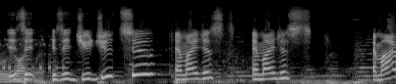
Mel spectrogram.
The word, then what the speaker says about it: jujutsu: Oh, so it can be pronounced as jujitsu. It's just, Ah. yeah, it says jujutsu or jiu-jitsu or jujitsu.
